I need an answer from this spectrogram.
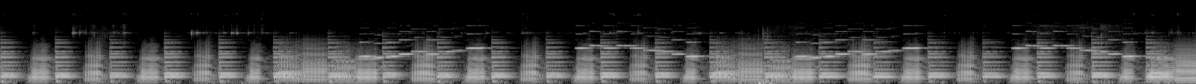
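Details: Only music is heard: steady brass and keyboard notes in a repeating rhythm, with no animal sound.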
